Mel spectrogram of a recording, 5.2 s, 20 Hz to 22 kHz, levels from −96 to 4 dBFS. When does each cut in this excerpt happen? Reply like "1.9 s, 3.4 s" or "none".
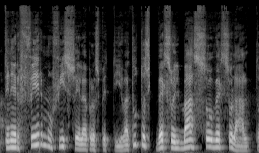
1.5 s, 3.0 s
